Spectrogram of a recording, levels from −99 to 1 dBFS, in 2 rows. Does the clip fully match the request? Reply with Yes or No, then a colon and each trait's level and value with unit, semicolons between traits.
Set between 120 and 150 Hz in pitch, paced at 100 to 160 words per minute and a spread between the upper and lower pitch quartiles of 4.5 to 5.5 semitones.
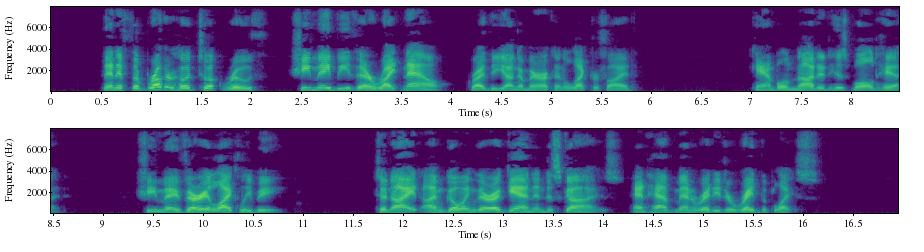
Yes: medium, 140 Hz; average, 150 wpm; average, 5.2 semitones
